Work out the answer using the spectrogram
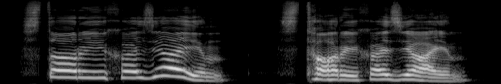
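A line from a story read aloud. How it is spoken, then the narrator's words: Mocking interruption. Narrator (Russian): Насмешливо перебил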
